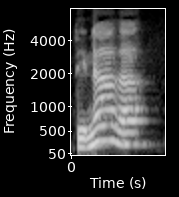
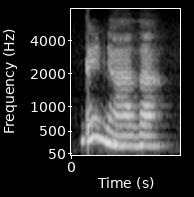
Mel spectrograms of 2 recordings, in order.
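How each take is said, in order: First: Higher, cheerful ladybug voices; two ladybugs. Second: Kindly little bug voice; friendly ladybug. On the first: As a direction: answer together like ladybugs. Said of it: "respondieron las dos mariquitas". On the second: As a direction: answer like a kind ladybug. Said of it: "le respondió la mariquita simpática". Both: Acted.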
